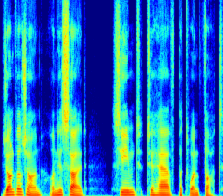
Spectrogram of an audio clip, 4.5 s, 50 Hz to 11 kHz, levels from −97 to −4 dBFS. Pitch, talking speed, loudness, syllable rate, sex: 125 Hz, 150 wpm, -20 LUFS, 3.9 syllables/s, male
